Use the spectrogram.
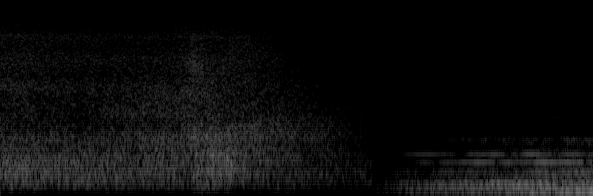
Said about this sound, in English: The ocean was lying calm before Cadian. The characteristic humid heat of Sulasar was ruling the day, but from time to time, a gentle breeze rolled in from the ocean, continuing towards Sabahari.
